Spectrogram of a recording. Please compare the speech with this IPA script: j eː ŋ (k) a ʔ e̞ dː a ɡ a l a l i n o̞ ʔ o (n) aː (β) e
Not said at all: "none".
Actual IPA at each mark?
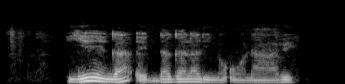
ɡ, n, β

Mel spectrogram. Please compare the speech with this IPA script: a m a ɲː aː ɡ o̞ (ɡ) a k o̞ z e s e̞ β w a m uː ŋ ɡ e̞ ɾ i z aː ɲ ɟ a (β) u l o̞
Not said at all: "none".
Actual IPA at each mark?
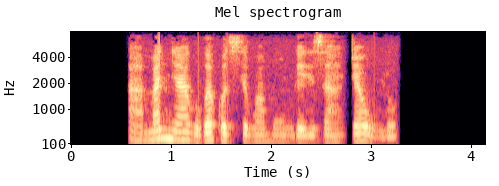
ɡ, w

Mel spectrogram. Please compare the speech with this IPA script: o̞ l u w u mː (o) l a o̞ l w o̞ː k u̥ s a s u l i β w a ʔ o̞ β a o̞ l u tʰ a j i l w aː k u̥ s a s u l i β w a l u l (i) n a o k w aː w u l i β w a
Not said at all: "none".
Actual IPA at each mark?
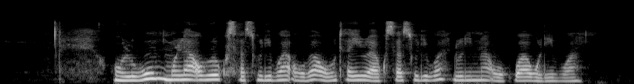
u, i

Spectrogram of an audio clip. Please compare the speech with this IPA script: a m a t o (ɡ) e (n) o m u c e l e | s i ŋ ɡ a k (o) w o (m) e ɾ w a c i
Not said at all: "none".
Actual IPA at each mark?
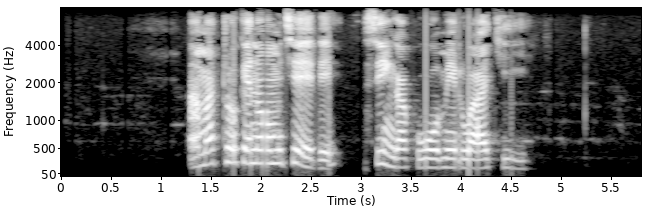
k, n, u, m

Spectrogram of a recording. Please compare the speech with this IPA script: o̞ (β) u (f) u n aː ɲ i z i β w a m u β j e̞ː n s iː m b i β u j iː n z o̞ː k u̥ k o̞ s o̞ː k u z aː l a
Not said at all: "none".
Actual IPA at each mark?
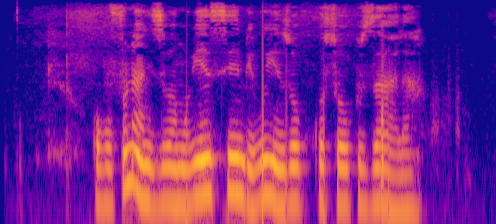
β, f

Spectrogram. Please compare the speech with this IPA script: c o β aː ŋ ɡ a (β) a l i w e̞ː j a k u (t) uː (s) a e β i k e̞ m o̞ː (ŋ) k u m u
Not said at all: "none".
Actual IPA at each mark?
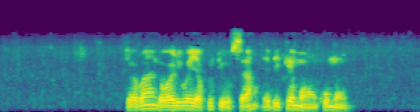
w, c, s, ŋ

